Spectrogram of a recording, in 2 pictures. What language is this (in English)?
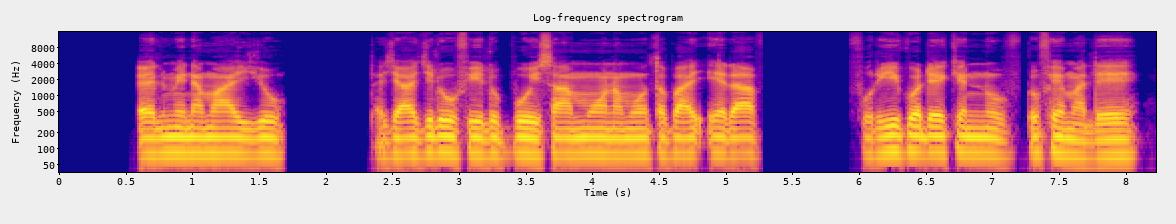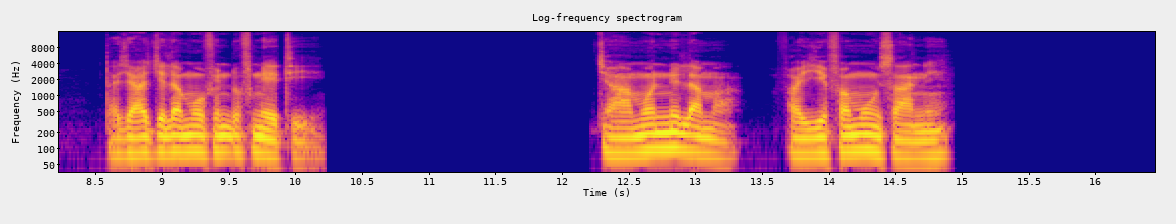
Oromo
